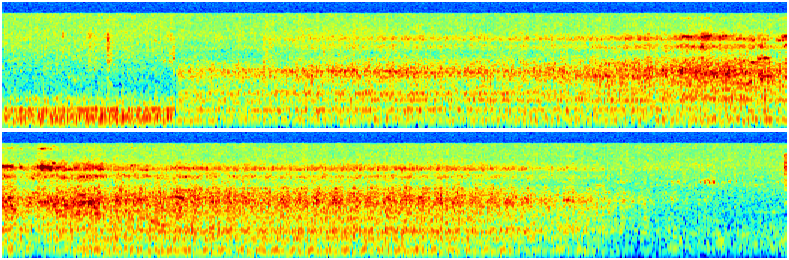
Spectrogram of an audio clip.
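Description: A van engine hums as the van drives along a dirt road.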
